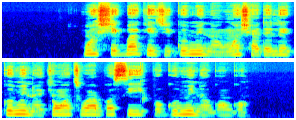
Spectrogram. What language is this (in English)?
Yoruba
